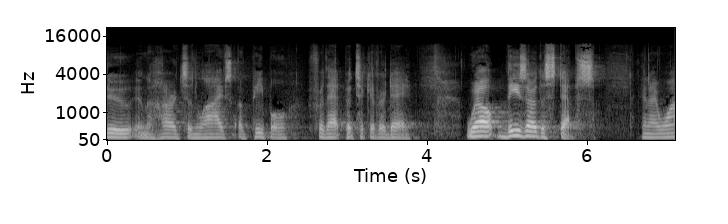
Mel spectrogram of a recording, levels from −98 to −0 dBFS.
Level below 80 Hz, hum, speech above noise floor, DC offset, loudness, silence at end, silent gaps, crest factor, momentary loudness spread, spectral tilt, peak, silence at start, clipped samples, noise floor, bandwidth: -74 dBFS; none; 29 dB; under 0.1%; -31 LUFS; 0 s; none; 20 dB; 17 LU; -4.5 dB/octave; -12 dBFS; 0 s; under 0.1%; -60 dBFS; 12.5 kHz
